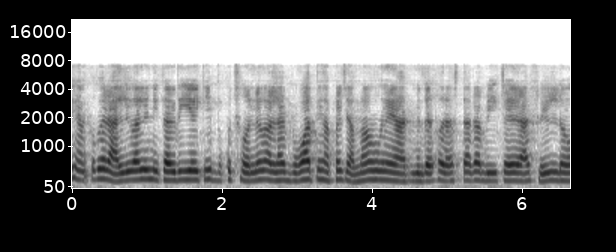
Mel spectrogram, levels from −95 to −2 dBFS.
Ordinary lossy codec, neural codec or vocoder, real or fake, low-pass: Opus, 64 kbps; codec, 24 kHz, 1 kbps, SNAC; fake; 7.2 kHz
